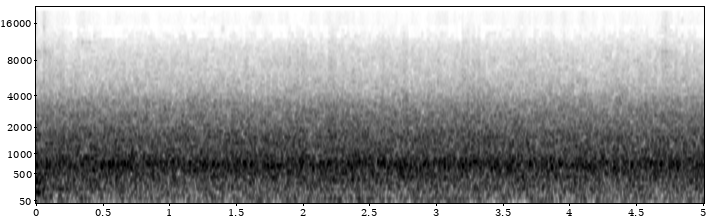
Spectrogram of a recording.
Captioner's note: crowd Noises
